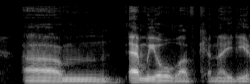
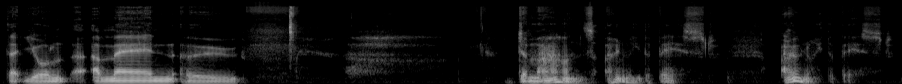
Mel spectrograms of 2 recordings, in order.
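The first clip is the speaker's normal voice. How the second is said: whispered with mock reverence; soft teasing whisper; 5 dB quieter than usual. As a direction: hush it like a secret. Mock reverent aside to viewer.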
